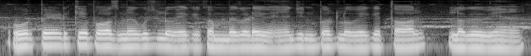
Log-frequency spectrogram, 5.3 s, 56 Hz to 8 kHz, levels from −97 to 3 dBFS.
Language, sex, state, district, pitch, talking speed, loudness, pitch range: Hindi, male, Uttar Pradesh, Saharanpur, 125 Hz, 225 wpm, -15 LUFS, 120-135 Hz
